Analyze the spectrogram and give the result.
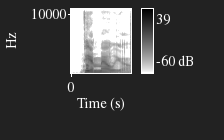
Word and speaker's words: D'Amelio: Charlie D'Amelio. – D'Amelio.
